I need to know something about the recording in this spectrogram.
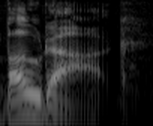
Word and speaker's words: Bodock: People around here call it Bodock, which is really an adaptation of a French word that's spelled B''DOIS DOC.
